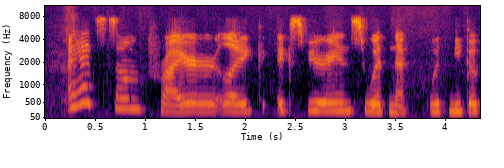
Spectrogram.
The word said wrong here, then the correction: Neko: Case. Sorry, I keep trying to pronounce it the other way around. – Neko? Yeah. – Neko, it's... Oh.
